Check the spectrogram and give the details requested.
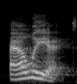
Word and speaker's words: Heliot: ramos say it again elliott spelled heliot pronounced elliot for the giants he's their number three prospect he's in double a he was their first round pick in 2017.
